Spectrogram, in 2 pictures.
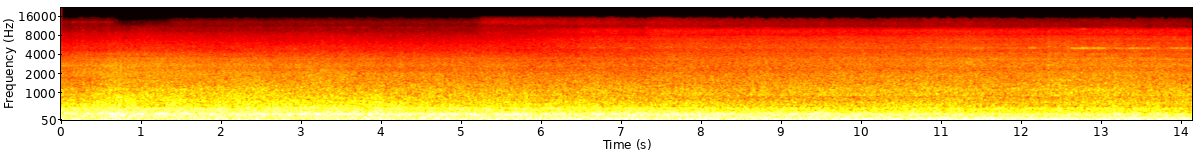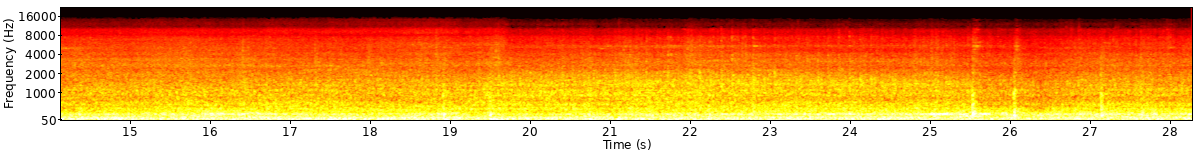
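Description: Passenger train running along the line: a steady rumble of wheels on rails with a light clickety-clack of the rail joints and a constant low hum.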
